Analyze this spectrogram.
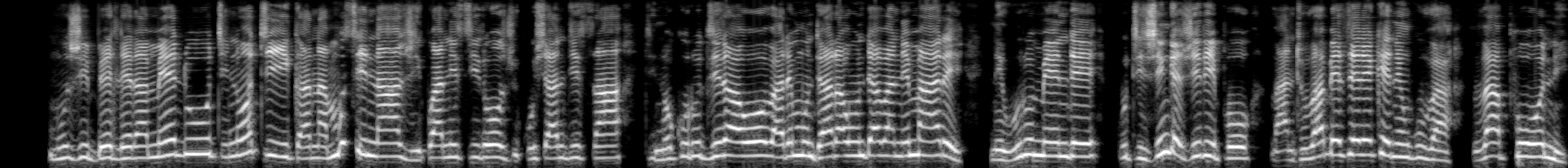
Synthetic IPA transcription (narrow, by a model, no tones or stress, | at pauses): muʐibʱe̞ɮe̞ɾame̞ɗutino̞tikanamusinaʐikwanisiɾo̞ʐekuʃandiːsa | tino̞kuɾud͡ziɾawo̞ʋaɾimundaɾaundaʋane̞maɾe̞ | ne̞ɦuɾume̞nde̞kutiʐiŋɡe̞ʐiɾipo̞ | ʋantʰuʋaɓe̞t͡se̞ɾe̞ke̞ne̞ŋɡuʋaʋapʰoːne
